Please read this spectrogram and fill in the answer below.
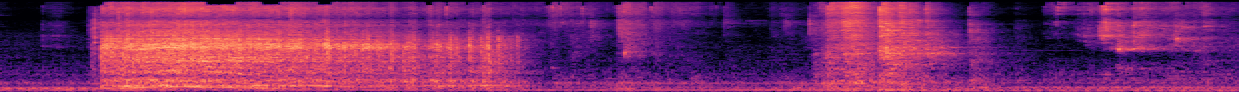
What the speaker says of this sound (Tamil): இதை நம்ம இனி மிக்ஸில் வச்சு நல்லா அரைச்சிட வேண்டியதான்.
